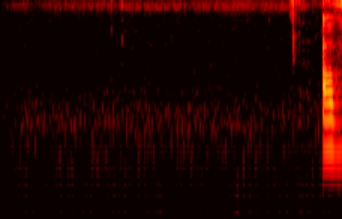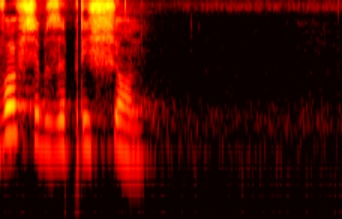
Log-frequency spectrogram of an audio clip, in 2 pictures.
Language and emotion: Russian, neutral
